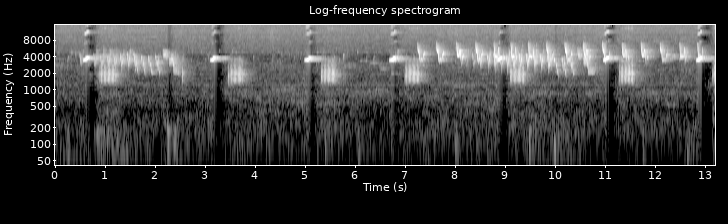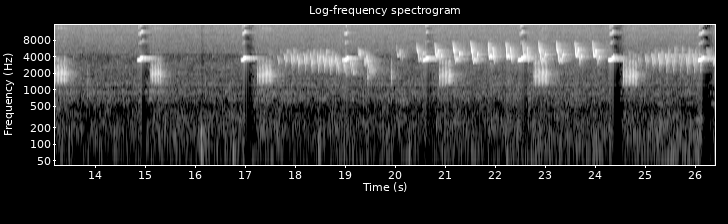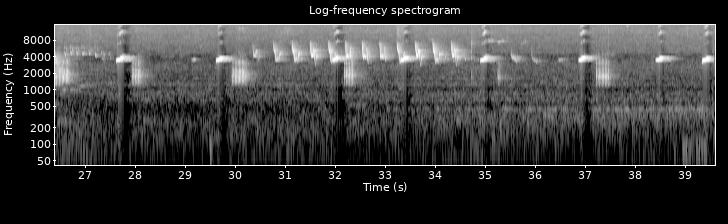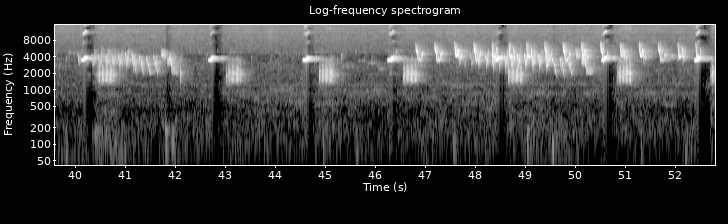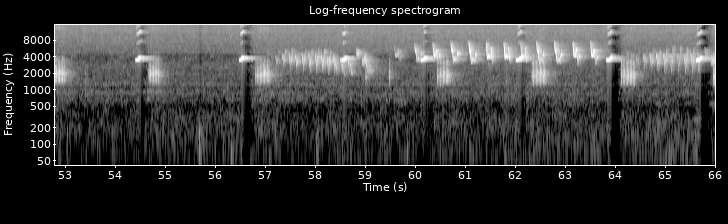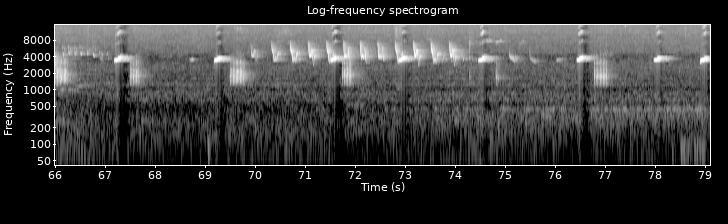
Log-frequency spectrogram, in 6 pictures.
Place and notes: Dessau-Roßlau, Deutschland - Oberluch Roßlau, Natur, Vogelstimmen
temporäres Überflutungsgebiet der Elbaue bei Roßlau, ehemaliges militärisches Versuchsgelände, weite Wiesenflächen mit Gehölzbestand und Hecken, Vogelstimmen u.a. mit Kohlmeise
